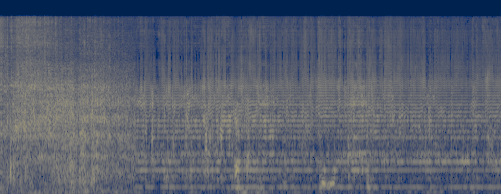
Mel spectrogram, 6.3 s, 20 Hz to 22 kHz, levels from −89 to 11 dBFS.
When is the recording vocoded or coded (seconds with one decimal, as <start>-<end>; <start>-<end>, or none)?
1.7-6.3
